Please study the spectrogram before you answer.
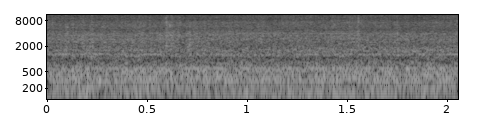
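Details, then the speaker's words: Goulds GT15 well pump (model C48C53A06, 1.5 HP, 230 V, 3450 RPM) feeding a sprinkler system and hose. It draws about 8 amps running, with a 23 A startup peak measured by clamp meter. Steady, even rush and hum: normal running. "So it's using about 8 amps of power."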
